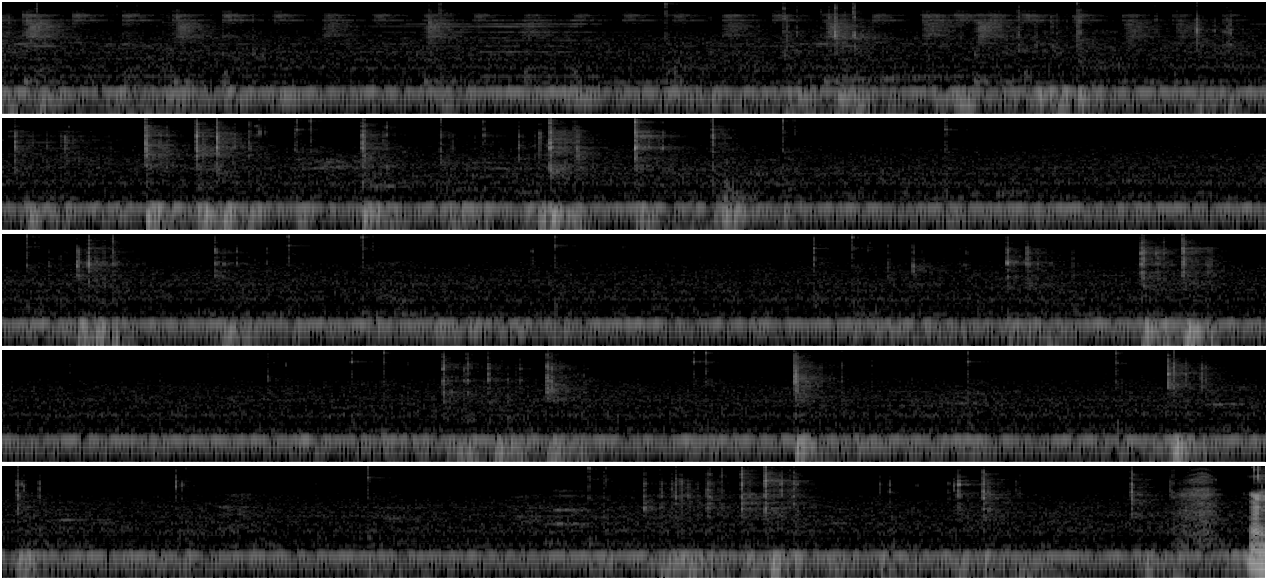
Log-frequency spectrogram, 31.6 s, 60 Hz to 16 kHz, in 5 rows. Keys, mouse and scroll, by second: 0.0 KP_7, 0.8 scroll down 1, 2.2-4.1 drag, 4.1 KP_Decimal, 4.7-6.0 scroll down 2, 7.0 Tab, 8.1 Tab, 9.0 alt+a, 10.3 b, 11.0 click, 13.1 alt+a, 14.4-21.2 drag, 14.4 b, 17.7 a, 18.3 s, 21.2 s, 22.4 click, 22.9 Tab, 24.5-31.5 drag, 25.3 `, 28.7 alt+a, 29.3-29.7 scroll up 1, 30.2 Tab.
